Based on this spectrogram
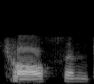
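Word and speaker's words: Traulsen: My name is spelled Hugh, H-U-G-H. The last name is Charlson, T like Tom, R-A-U-L-S-E-N like Nancy.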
